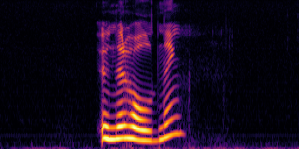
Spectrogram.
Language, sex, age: Norwegian, female, 25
